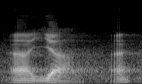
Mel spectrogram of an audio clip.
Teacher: ya ni tengah lidah rapat ke langit-langit atas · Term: makhraj harful ya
